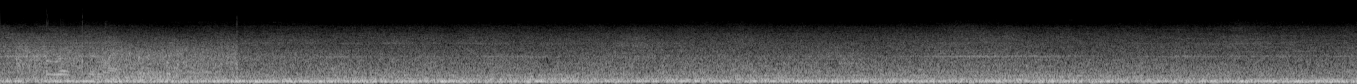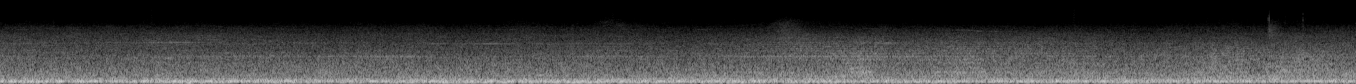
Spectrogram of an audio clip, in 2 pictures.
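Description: Airbus A350-900 heavy jet departing at Los Angeles LAX, a continuous loud low roar of jet engines with broad rumble, heard under radio chatter and talk throughout.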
